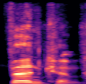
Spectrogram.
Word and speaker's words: Vearncombe: How do you say Vearncombe? – Vearncombe. – Vearncombe. Yeah, two syllables.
